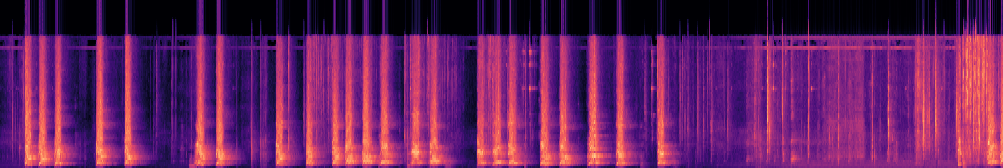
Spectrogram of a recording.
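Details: Agitated dog barking at a door stopper spring it hates. A long volley of rapid, harsh barks runs for about thirteen seconds, then the spring's ringing, wobbling twang sounds before one last bark.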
